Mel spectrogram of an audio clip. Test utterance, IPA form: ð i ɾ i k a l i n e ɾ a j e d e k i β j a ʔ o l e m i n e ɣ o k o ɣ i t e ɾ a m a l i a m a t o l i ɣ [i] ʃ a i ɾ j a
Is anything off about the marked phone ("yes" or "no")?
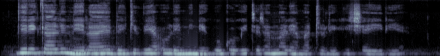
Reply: no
